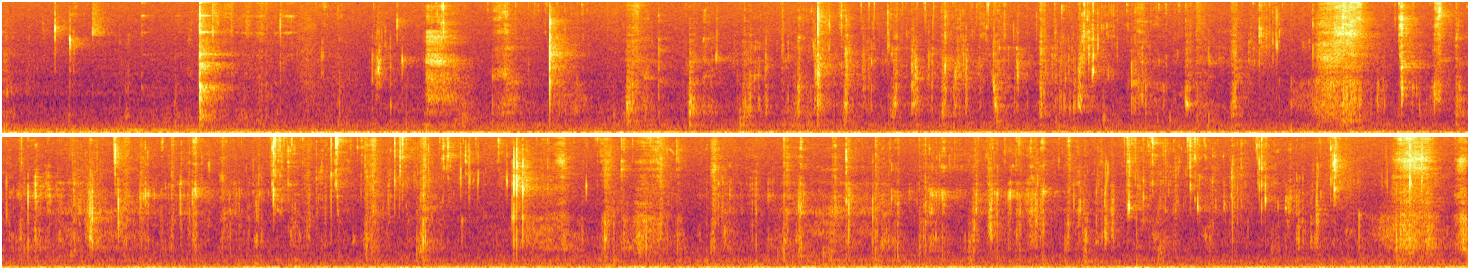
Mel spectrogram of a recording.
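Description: Close-miked eating sounds: wet chewing and mouth clicks as spoonfuls of tom kha coconut soup with chicken and mushrooms are eaten. Two louder, longer mouthfuls are taken off the spoon, one midway and one near the end.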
